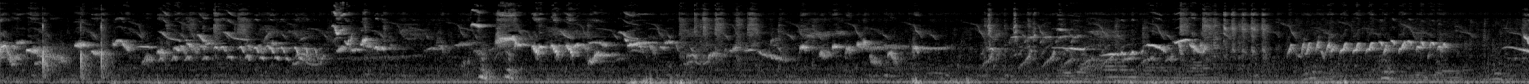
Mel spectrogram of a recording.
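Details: Aceh white-rumped shamas in a clash, a Balak Sabang bird attacked by Ujong Pancu and Tangse birds; dense rich song of fast whistles, chattering bursts and harsh squawks, with callers overlapping almost continuously.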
